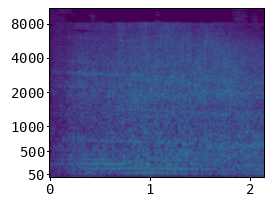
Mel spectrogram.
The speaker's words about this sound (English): U.S. helicopters rumble overhead following yet another car bombing.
